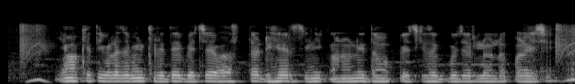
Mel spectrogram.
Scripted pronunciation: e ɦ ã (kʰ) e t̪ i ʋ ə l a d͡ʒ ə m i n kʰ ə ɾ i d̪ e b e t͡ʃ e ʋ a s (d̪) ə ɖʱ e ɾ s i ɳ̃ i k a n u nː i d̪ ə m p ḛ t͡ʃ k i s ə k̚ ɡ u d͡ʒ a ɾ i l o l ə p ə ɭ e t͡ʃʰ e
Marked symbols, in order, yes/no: yes, no

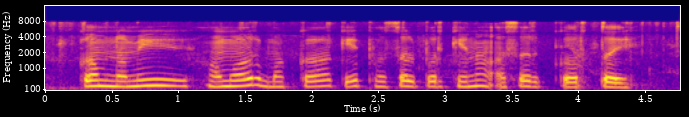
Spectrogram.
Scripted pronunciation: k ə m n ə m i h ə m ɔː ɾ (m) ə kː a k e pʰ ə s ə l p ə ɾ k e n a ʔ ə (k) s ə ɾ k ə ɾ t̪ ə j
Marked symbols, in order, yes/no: yes, no

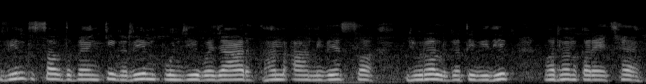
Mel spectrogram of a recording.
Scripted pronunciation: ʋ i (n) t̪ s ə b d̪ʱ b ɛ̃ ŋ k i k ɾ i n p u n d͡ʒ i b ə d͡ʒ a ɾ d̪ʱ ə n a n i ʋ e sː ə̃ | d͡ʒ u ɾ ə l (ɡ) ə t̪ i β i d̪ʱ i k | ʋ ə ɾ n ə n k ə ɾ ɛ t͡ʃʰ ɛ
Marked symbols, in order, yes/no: yes, yes

